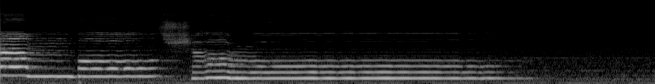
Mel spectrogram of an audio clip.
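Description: A woman's voice singing a wordless melody: two short notes, a quick breath, then one long lower note held for about three seconds that fades away.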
